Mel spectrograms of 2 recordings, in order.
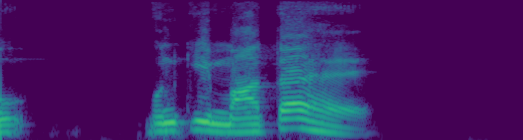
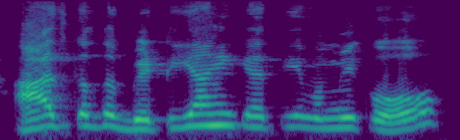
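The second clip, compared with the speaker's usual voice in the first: ordinary delivery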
